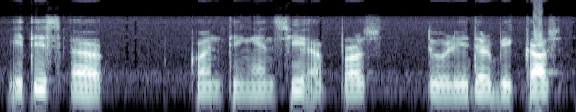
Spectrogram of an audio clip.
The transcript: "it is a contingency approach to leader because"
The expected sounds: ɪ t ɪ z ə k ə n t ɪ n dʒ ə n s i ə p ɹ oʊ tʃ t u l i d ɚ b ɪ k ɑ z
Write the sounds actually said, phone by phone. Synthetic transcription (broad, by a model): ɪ t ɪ s ə k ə n t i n ə n s i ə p ɹ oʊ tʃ t u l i d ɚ b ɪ k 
